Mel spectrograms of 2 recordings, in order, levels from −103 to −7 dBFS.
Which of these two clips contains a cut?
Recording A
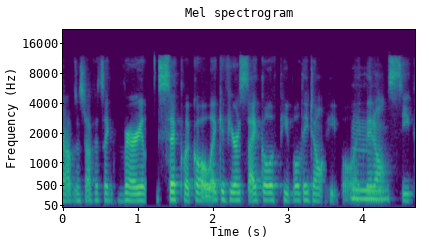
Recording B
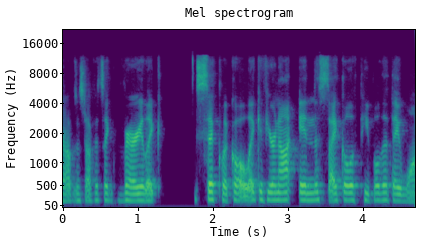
A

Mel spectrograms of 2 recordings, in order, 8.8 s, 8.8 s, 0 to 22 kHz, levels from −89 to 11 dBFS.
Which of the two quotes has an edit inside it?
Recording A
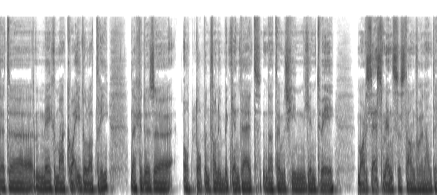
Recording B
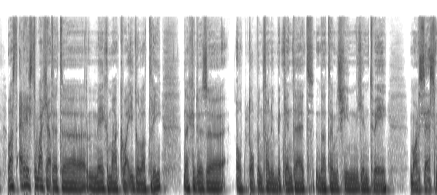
B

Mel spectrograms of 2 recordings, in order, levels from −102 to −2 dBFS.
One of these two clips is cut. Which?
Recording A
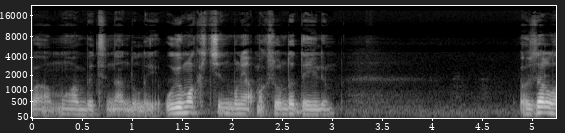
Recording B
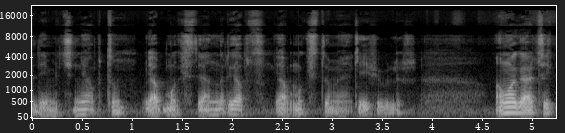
B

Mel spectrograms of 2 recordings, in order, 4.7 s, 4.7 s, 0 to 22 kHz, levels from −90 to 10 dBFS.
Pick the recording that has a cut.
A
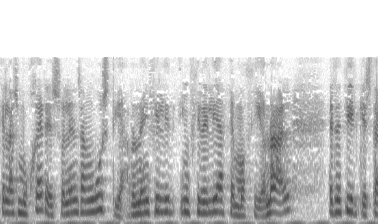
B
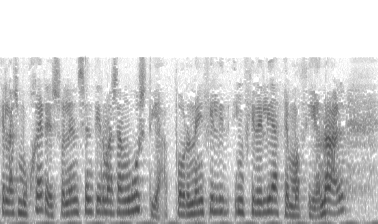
A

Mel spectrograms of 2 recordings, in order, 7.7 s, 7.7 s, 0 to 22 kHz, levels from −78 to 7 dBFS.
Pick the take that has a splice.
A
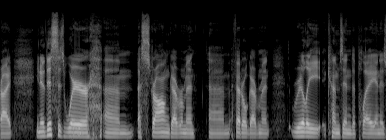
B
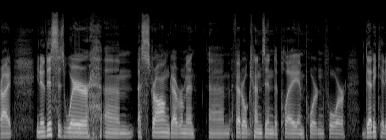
B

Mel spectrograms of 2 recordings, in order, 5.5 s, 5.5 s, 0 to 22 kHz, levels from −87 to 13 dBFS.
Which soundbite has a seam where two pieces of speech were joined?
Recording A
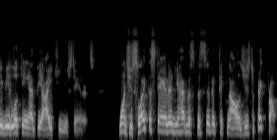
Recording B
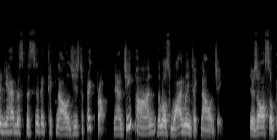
B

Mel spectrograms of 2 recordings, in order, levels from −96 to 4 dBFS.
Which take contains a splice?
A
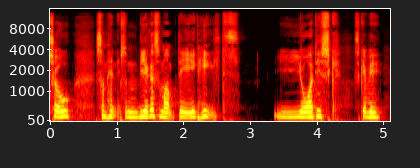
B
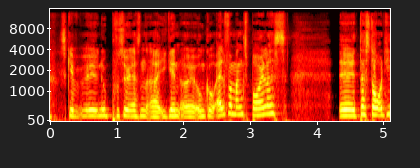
A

